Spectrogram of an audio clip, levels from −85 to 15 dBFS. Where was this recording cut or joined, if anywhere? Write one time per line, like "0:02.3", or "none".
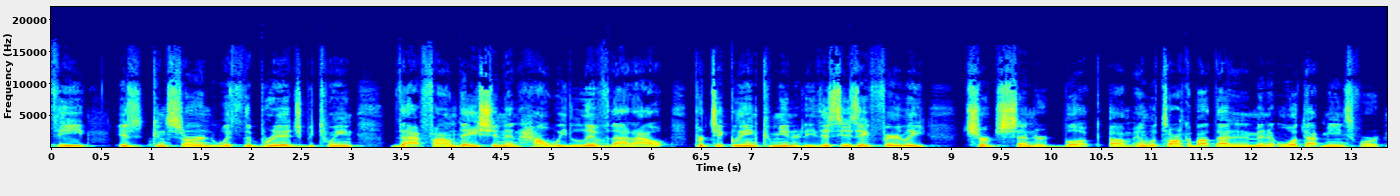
0:01.0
